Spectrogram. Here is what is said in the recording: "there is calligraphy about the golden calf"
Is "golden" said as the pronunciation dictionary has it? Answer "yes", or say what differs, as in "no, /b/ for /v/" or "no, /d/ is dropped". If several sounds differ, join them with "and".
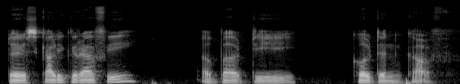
yes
